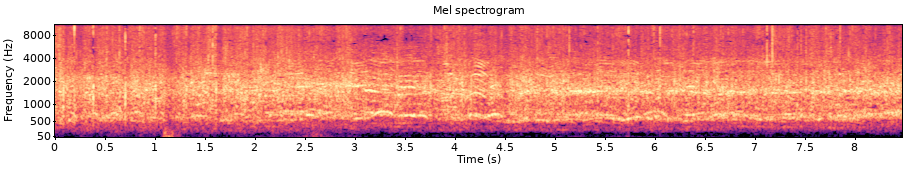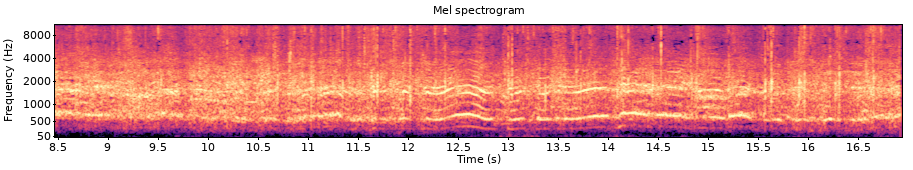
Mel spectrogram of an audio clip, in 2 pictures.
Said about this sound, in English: Kevin Nolan. Told you, everyone hates him, but look at that, everyone's cheering him.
